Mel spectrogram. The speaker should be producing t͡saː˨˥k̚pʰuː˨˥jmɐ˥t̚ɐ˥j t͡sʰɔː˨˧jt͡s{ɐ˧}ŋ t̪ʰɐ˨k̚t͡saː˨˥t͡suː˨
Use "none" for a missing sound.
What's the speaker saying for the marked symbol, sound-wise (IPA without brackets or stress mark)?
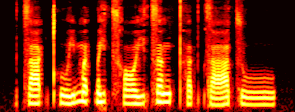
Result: ɐ˥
